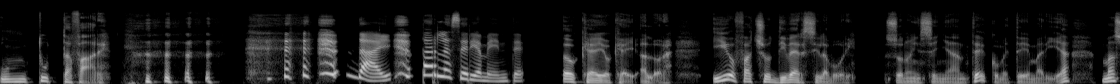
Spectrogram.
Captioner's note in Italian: risate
